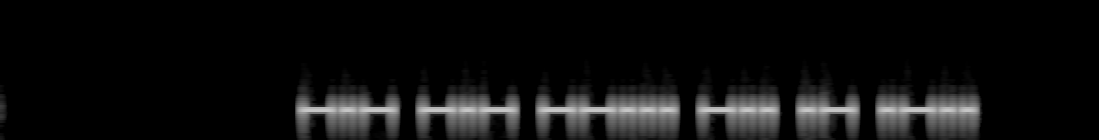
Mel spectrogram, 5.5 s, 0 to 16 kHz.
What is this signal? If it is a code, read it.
Morse code, heard as a keyed tone, about 24 wpm, 700 Hz. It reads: KK7DAL
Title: Speed Racing - USA 2x3 Call Signs 20wpm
